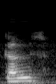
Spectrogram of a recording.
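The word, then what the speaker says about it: Gosse: Now we've got this chap here called Philip, I think that's pronounced Goes, but he was a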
